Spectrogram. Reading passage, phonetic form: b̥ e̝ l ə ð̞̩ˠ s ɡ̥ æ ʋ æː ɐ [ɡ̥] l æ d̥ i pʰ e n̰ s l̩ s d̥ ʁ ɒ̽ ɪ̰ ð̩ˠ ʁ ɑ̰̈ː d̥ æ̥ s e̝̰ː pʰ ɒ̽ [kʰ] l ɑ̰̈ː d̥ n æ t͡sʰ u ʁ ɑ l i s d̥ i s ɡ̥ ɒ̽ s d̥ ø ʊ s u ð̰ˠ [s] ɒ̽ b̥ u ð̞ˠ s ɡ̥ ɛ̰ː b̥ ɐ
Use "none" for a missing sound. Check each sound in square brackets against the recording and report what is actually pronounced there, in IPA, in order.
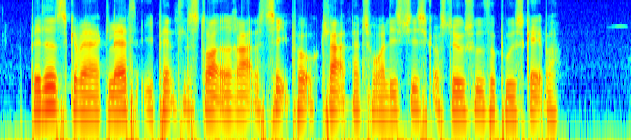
ɡ̥, kʰ, f

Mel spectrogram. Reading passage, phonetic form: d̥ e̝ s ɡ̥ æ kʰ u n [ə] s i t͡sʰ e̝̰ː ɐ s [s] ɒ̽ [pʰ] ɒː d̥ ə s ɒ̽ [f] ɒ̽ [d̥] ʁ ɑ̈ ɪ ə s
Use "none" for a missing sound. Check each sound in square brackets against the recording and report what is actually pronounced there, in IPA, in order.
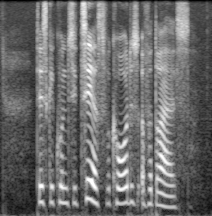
ə, f, kʰ, f, d̥

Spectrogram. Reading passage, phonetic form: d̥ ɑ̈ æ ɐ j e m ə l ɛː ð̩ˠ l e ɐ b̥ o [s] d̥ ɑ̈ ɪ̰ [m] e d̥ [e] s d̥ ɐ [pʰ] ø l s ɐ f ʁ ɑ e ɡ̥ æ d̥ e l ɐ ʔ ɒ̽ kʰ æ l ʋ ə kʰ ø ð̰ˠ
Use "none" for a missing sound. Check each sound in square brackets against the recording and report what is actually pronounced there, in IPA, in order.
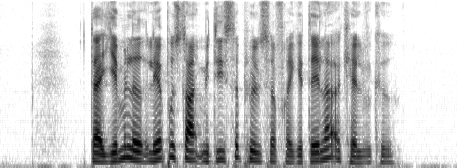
s, m, i, pʰ

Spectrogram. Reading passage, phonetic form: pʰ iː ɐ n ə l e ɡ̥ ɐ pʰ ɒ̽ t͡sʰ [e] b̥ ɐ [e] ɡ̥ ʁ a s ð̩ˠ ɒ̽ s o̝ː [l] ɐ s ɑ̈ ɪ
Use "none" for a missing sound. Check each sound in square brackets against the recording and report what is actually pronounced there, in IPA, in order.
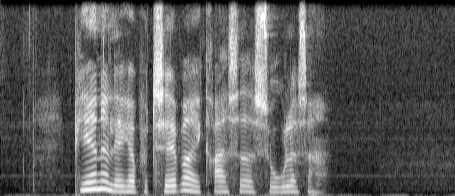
e, i, l

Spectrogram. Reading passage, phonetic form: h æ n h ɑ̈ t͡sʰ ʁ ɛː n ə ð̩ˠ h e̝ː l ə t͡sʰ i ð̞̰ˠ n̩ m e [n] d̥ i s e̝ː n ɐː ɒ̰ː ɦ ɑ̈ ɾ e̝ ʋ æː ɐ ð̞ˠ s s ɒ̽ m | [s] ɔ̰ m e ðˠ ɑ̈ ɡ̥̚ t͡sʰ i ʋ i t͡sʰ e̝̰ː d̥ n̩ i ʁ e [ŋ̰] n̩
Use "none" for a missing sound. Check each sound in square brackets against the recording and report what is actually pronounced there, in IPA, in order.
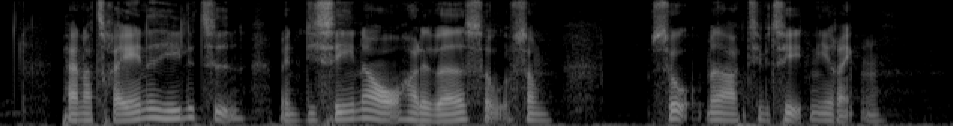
n, s, ŋ̰

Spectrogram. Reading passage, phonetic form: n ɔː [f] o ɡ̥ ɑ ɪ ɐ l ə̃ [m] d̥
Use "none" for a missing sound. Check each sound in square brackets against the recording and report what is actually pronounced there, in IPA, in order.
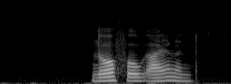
f, n

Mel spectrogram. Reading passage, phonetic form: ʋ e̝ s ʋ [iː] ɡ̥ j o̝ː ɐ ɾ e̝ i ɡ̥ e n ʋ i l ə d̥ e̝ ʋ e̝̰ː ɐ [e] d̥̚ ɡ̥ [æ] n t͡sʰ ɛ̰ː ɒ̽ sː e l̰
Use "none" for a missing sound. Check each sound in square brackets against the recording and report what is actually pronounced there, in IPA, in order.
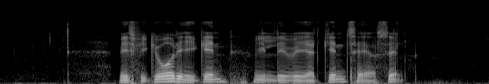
i, æ, e

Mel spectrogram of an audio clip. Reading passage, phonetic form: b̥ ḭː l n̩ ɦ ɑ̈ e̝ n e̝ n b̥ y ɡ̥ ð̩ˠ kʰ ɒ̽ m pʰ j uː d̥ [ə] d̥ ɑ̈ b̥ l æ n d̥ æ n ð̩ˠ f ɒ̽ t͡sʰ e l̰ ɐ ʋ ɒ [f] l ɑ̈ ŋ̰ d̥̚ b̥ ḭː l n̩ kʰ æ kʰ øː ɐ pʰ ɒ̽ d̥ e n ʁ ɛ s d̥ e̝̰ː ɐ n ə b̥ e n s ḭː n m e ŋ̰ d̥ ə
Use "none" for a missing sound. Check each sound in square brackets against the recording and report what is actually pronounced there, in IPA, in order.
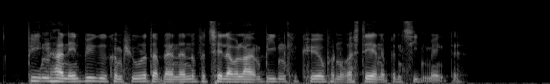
ɐ, none

